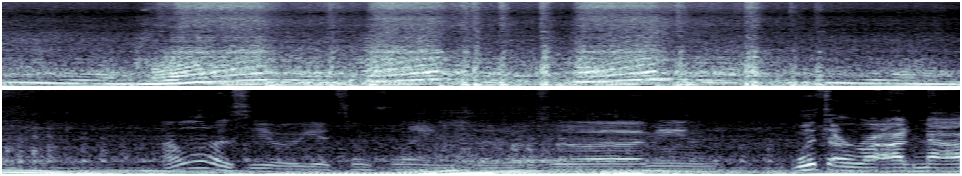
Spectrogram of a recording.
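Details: Petrol car engine after rod knock repair done without removing the engine, revving smoothly up and down, no knocking.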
